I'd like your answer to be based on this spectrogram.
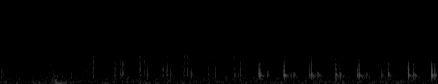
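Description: A small orange mini pumpkin held in the hands is scratched and tapped with long nails. Faint, soft scratching and light ticks give way to a steady run of short, hollow mid-pitched taps with a quick, dry decay, all at a quiet level.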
